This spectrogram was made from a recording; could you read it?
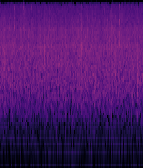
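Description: Steady, even rainfall with a dense hiss of drops pattering on a surface, continuous, no voices or other sounds breaking through.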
